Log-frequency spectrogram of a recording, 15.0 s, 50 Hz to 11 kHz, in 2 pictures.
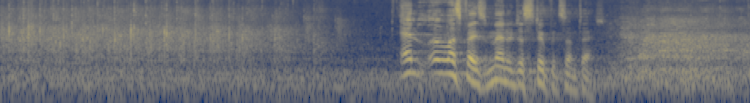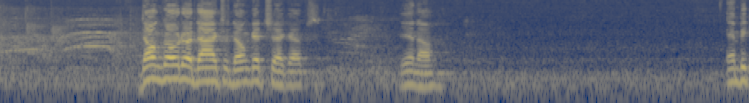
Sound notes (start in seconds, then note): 0.0 applause; 6.1 laughter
